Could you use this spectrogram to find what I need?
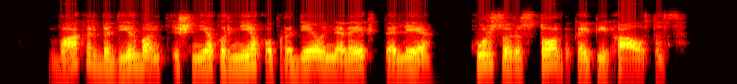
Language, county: Lithuanian, Kaunas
